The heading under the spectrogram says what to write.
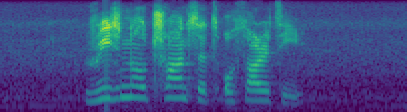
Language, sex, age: English, female, 20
